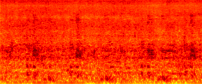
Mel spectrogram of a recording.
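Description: Water from a tall fountain jet spraying and falling back into the pool, a steady rushing splash.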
